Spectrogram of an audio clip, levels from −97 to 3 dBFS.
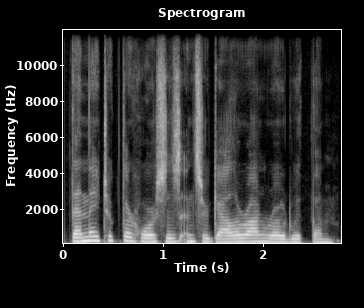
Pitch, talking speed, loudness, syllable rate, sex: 185 Hz, 235 wpm, -15 LUFS, 5.6 syllables/s, female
